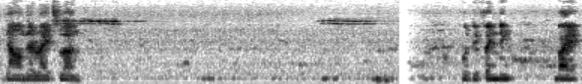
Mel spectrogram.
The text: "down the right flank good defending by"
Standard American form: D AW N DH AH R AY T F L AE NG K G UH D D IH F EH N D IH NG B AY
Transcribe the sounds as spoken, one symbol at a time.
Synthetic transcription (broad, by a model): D AW N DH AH R AY T L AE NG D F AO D D IH F EH N D IH NG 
